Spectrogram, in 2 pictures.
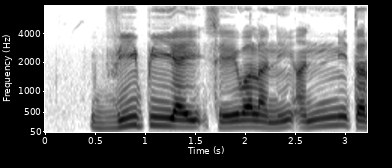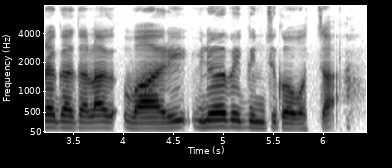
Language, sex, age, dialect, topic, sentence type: Telugu, male, 31-35, Central/Coastal, banking, question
